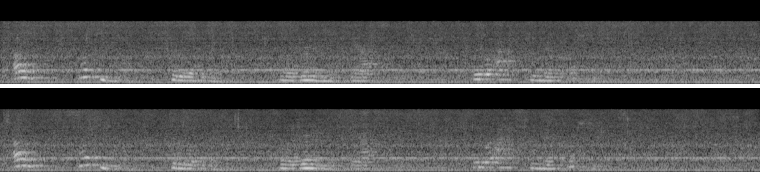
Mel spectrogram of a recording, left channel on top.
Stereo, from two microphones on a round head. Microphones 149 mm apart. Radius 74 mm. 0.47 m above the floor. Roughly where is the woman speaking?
Right.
